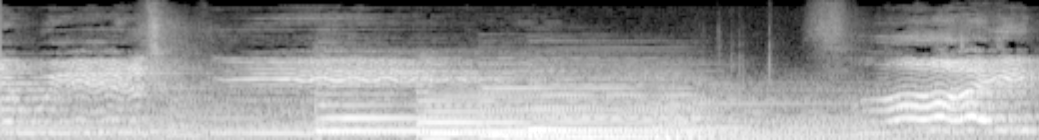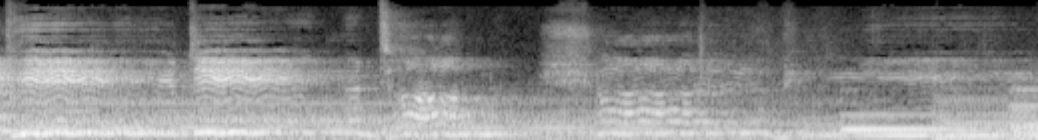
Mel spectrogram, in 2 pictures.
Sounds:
Opera, Music

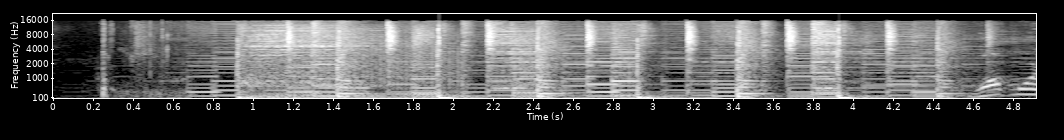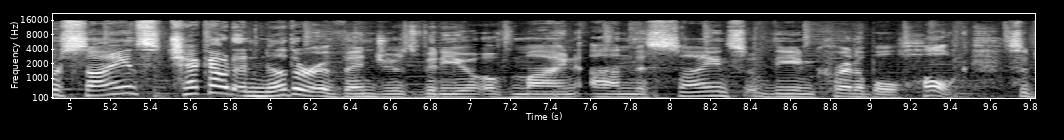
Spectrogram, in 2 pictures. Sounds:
people finger snapping

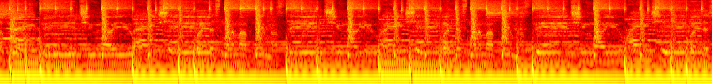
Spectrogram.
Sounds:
Music

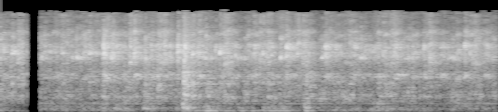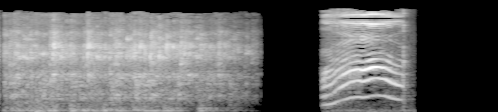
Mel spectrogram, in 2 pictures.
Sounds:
Animal, pets, Cat

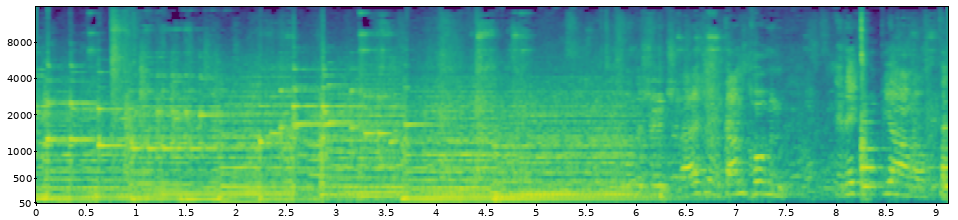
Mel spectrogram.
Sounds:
Music, Speech

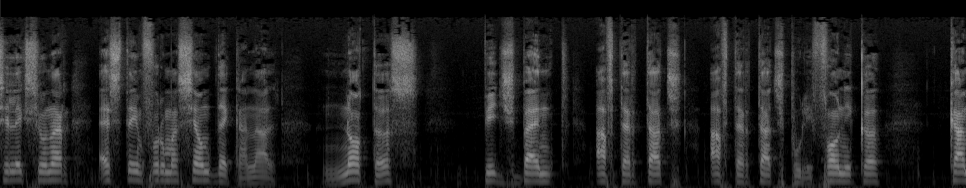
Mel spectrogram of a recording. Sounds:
Speech

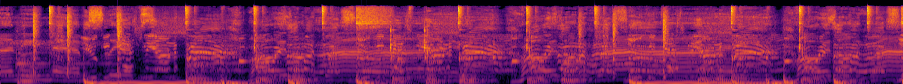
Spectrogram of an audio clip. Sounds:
Music, Rhythm and blues

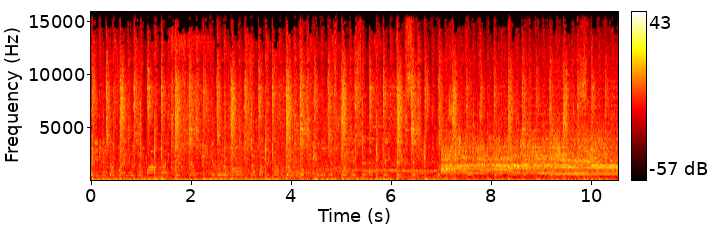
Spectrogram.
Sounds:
Music

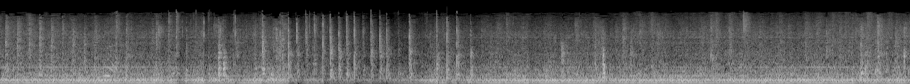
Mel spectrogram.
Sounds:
Vehicle, speedboat

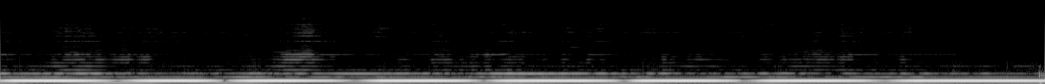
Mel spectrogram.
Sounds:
Didgeridoo, Singing bowl, Music

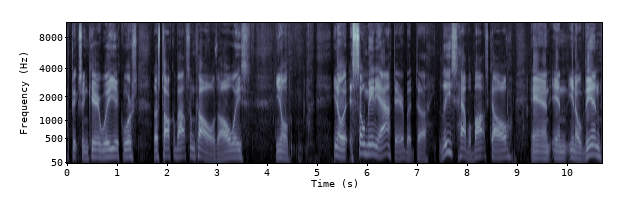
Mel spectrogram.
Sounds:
outside, rural or natural, Speech

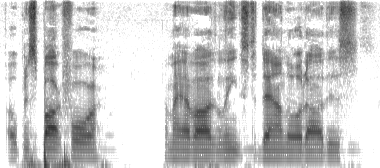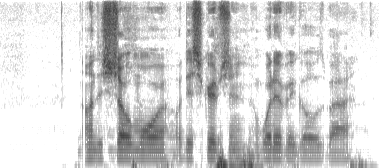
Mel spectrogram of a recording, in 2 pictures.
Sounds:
Speech

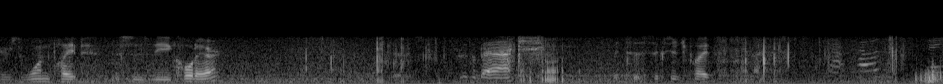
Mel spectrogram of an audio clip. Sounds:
Speech, outside, urban or man-made

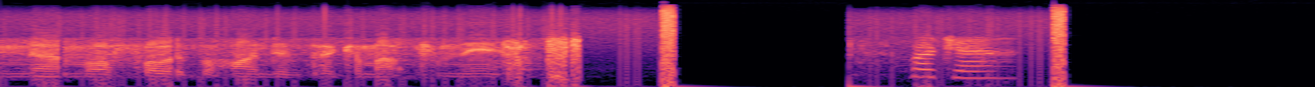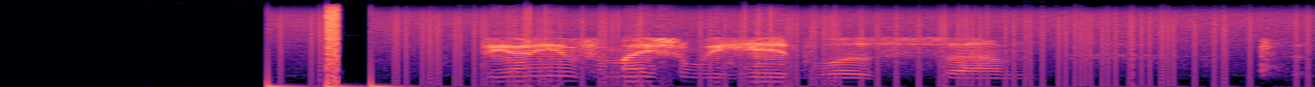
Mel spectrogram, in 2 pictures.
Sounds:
police radio chatter

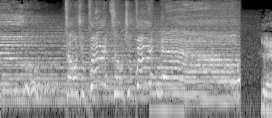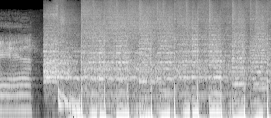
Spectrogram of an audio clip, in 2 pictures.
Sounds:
Electronic dance music, Music

